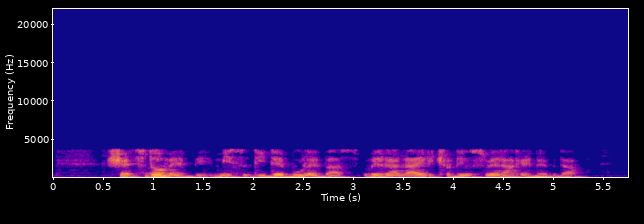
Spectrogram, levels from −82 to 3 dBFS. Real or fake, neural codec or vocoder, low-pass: real; none; 3.6 kHz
